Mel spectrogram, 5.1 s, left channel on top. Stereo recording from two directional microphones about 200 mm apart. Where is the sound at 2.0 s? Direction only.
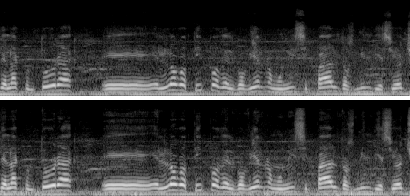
15° right (ahead or behind).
